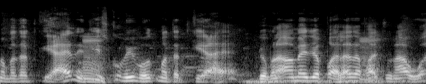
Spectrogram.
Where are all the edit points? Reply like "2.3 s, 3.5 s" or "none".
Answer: 2.4 s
